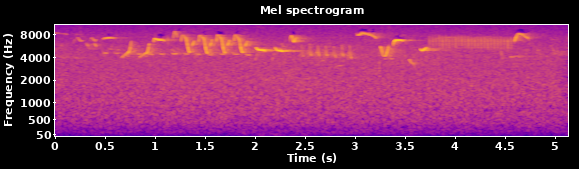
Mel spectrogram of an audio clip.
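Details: Loud song of a male wren in Dare Valley Country Park woodland, Wales, sung to attract a mate; very high, fast trilled runs and chattering notes, a brief pause, then more sharp notes, over steady hiss.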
